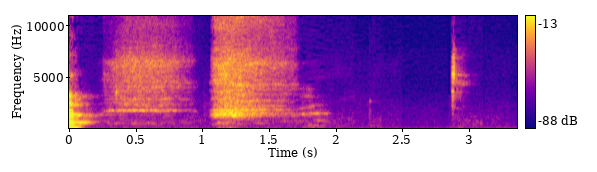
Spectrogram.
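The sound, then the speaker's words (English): A quiet breath drawn in two long, airy pulses, then silence and a single short click afterward. “No, I'm just taking a breath here.”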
